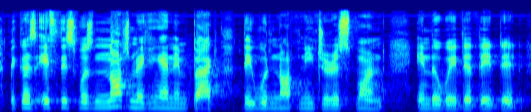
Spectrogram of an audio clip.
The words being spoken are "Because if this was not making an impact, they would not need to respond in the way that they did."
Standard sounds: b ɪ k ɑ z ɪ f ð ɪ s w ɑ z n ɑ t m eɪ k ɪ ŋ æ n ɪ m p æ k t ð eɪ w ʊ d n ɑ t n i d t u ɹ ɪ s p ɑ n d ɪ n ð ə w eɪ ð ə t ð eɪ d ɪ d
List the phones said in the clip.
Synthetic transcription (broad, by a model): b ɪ k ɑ z ɪ f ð ɪ s w ɑ z n ɑ t m eɪ k ɪ ŋ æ n ɪ m p æ k t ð eɪ w ʊ d n ɑ t n i d t u ɹ ɪ s p ɑ n d ɪ n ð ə w eɪ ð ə t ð eɪ d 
